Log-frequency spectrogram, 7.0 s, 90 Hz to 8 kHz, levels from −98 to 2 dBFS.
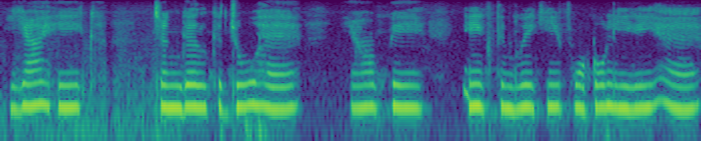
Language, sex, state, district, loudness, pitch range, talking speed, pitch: Hindi, female, Uttar Pradesh, Jalaun, -22 LUFS, 260-270 Hz, 130 wpm, 265 Hz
